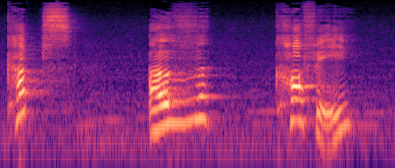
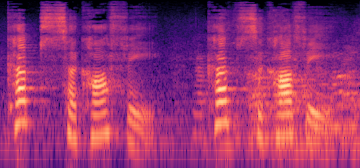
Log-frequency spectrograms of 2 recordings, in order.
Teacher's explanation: we don't pronounce the V in relaxed spoken English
